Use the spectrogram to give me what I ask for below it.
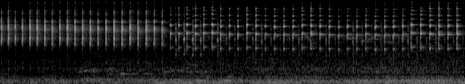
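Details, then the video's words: Lovebird giving a relaxed ngekek, a long chattering song used as a prompt for lovebirds that have stopped singing: rapid, harsh, high notes repeated about ten times a second without pause, the pitch shifting upward partway through. "Suara Lovebird ngekek santai pancingan lovebird macet"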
